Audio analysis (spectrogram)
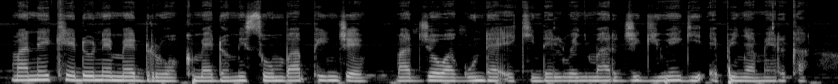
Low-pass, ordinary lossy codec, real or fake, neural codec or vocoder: none; none; real; none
